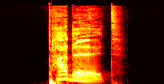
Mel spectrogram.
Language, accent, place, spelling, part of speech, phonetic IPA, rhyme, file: German, Germany, Berlin, paddelt, verb, [ˈpadl̩t], -adl̩t, De-paddelt.ogg
- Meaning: inflection of paddeln: 1. third-person singular present 2. second-person plural present 3. plural imperative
